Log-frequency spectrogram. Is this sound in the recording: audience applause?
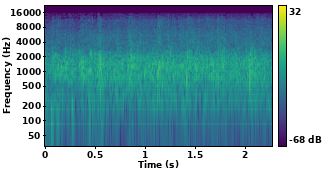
yes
